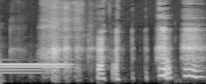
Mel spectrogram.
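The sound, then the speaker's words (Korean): A bright ding-dong-dang chime rings out clearly for about a second, marking a listener's entry as correct in a radio word game of phrases starting with '어'. Lively voices and laughter then follow. “야 람디에게 딩동댕”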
